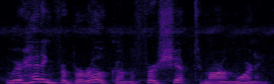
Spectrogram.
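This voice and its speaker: An actor playing a brooding, earnest teenage boy in a fantasy video game, with a halting, philosophical delivery. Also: fairly high pitch, animated, slight background noise, natural voice. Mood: casual. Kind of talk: video game cutscene voice acting. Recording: game audio with night insects, under commentary.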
